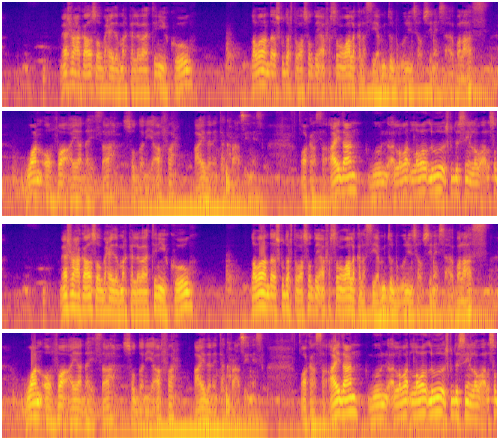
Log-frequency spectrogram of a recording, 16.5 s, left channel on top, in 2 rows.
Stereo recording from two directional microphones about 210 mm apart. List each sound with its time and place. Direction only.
0.9 s speech: 50° right (ahead or behind)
